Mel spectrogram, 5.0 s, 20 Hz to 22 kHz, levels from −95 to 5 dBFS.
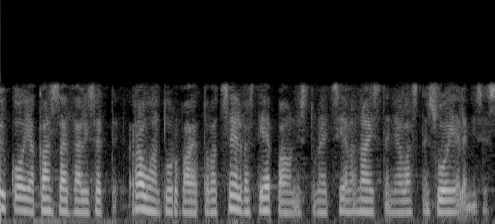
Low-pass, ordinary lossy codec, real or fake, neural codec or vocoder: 5.4 kHz; Opus, 32 kbps; real; none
